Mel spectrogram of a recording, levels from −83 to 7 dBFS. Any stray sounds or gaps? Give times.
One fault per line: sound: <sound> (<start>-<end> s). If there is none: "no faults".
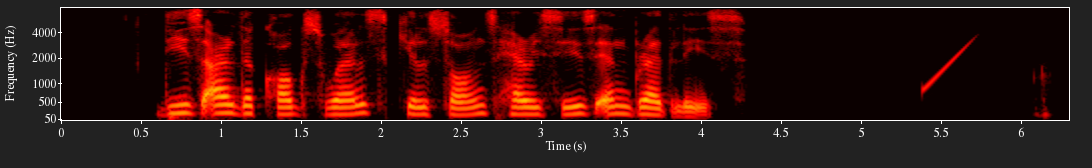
sound: chirp (5.4-5.8 s)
